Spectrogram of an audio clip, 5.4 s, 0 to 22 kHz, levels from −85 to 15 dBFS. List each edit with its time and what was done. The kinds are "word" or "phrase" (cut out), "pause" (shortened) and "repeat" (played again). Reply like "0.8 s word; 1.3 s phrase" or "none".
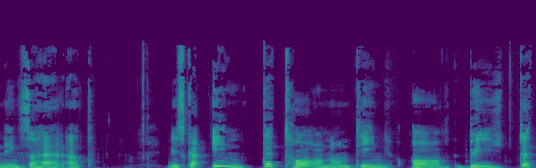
none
